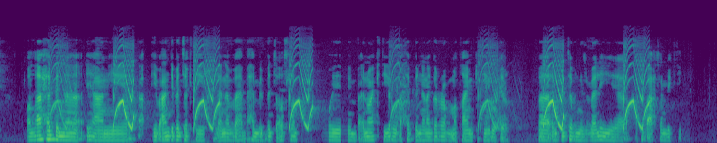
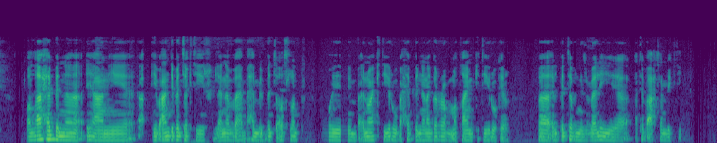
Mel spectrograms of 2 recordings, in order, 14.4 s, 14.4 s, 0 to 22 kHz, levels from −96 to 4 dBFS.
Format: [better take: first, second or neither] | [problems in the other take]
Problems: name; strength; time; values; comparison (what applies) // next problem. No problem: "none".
second | background sound (Motor vehicle (road) / Siren); 1 dB below the speech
